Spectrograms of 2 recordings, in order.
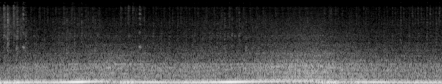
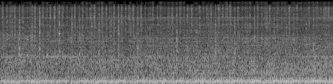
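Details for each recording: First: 1992 Ford Ranger with a 5.0L 302 V8 swap, 94,000 miles, idling at an auction: a deep, even V8 rumble swells with two quick throttle blips and settles back, with no knocks or misses; it sounds healthy, though the throttle is stiff. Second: 1992 Ford Ranger with 302 5.0L V8 swap, 94,000 miles, revving and idling: lumpy V8 rumble with sharp uneven ticking puffs on top; exhaust header leak, possibly several, runs well otherwise.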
